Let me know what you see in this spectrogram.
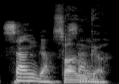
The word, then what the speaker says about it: Sangha: All I know right now is it's being hosted by the United Sangha, I believe. Yeah. Is that the correct pronunciation? – Yeah, Sangha.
